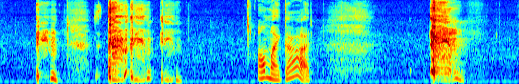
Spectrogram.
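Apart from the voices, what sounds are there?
coughing fit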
